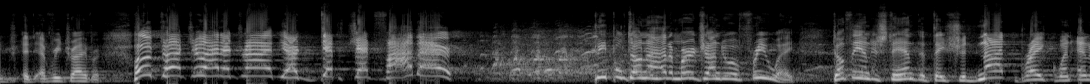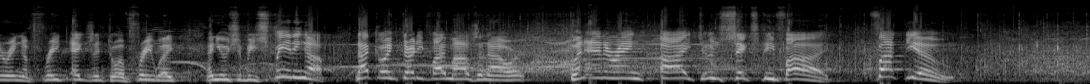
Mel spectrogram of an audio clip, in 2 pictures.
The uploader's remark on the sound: This week’s live rants come from the Brown Theater in Louisville, Kentucky on October 3, 2019.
